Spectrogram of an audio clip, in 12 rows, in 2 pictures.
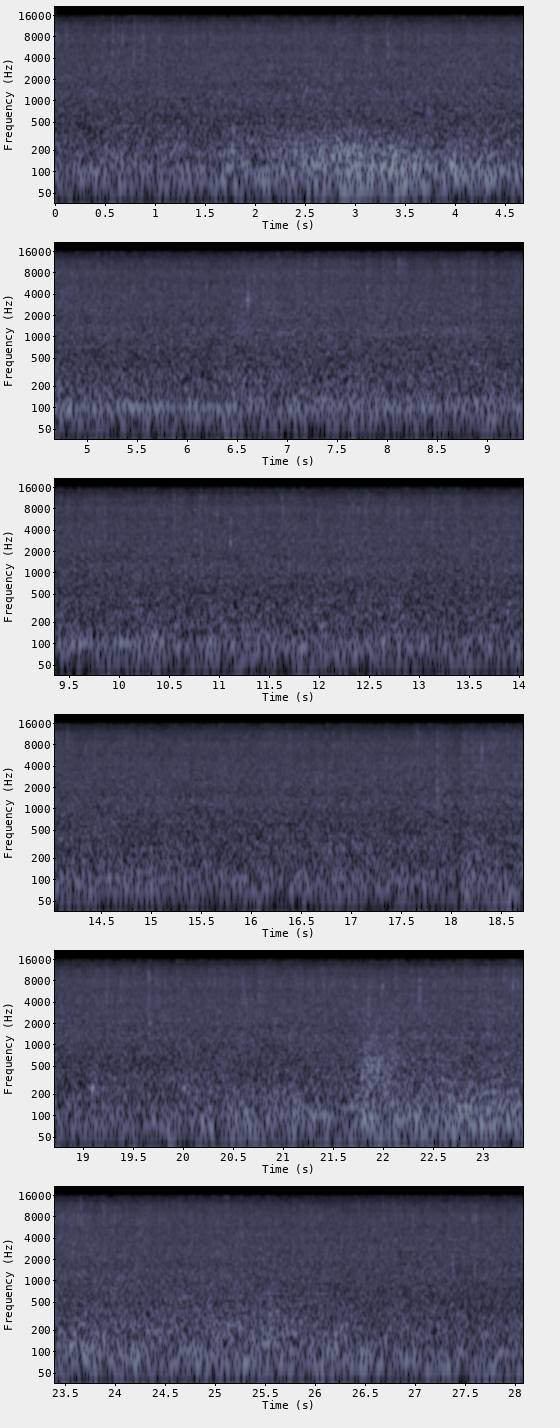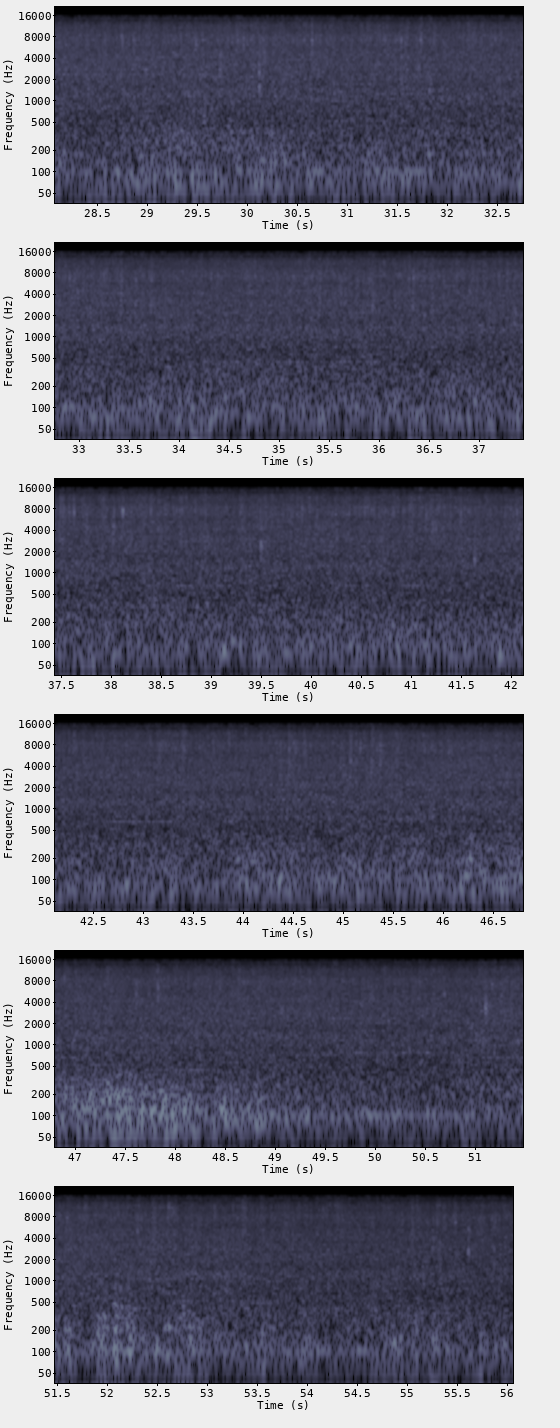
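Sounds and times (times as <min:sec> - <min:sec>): steady rain falling: 0:00.0 - 0:56.0
thunder rumbling: 0:19.8 - 0:29.4.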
